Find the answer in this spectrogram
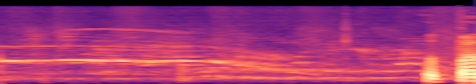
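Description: A faint, drawn-out high call lasting about a second and a half, sliding down in pitch near the end.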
